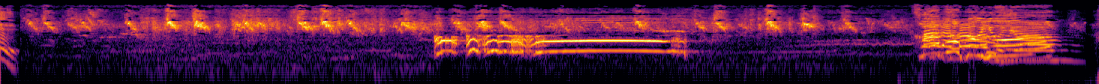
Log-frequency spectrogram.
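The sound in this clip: A rooster crows amid the steady twittering of sparrows. High chirps run faintly throughout, a sustained crow stands out in the middle, and another harsh call follows near the end.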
